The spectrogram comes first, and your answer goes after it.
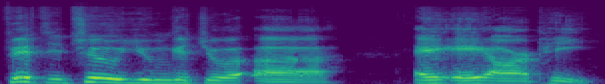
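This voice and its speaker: A man's voice: mid-range voice, sing-song, normal speed. A man in his sixties hosting a casual panel chat, blunt and teasing with wisecracks. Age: 60s.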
